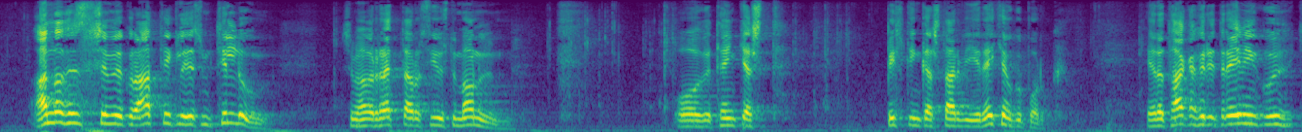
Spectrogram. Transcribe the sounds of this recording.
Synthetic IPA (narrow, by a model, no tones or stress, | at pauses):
anːaθɛnssɛmvɛhkʏɾaːt̪ʰɪklɪɪθɛsʏmt̪ʰɪlːʏɣʏm | sɛmhavɪɾrɛjt̪ːawɾasiːðʏst̪ʏmaːwnʏðʏ̰m | ɔɣt̪ʰejɲcast̪ | pɪl̥t̪iŋkḁst̪aɾvɪireːjcʰalkʏpɔɾk | ɛɾaðt̪ʰaːkafɪɾɪɾt̪ɾeːjmiŋkʏ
